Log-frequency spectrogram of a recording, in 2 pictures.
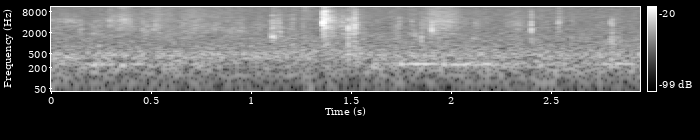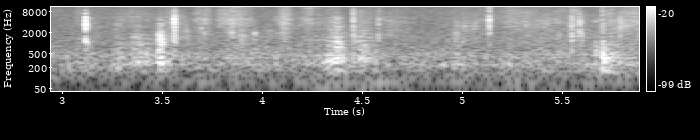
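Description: Faint rustling and scattered soft crisp clicks from a sheet of origami paper being folded by hand and creased flat.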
